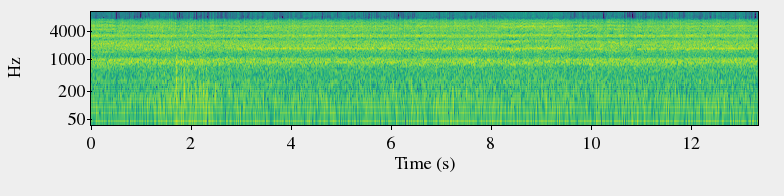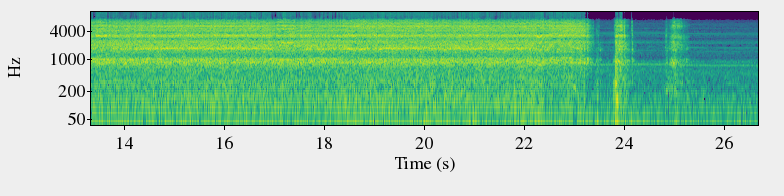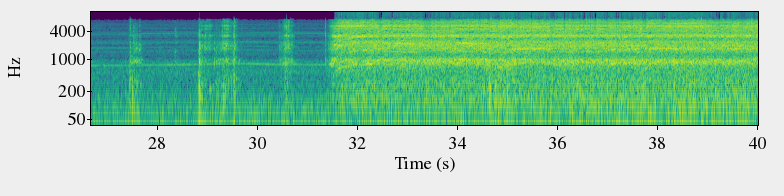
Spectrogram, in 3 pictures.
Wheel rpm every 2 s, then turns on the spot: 220, 220, 230, 230, 230, 220, 230, 230, 230, 230, 230, 180, 10, 0, 0, 20, 200, 210, 220, 230.
none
